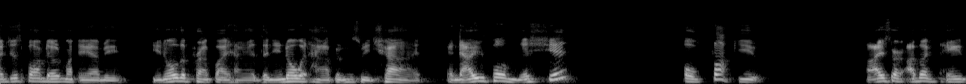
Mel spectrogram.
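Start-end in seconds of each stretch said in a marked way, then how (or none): none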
